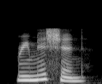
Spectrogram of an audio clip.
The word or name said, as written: remission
